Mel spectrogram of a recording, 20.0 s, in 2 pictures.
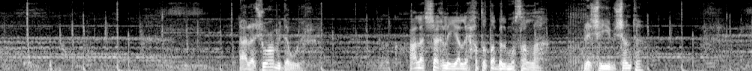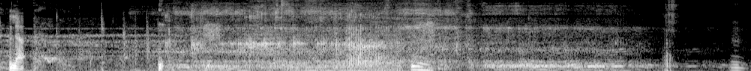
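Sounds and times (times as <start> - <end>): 
speech: 3.2 - 4.2, 5.5 - 8.7
man snoring loudly while asleep: 7.4 - 8.2, 11.9 - 20.0.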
